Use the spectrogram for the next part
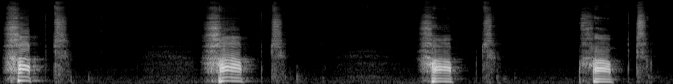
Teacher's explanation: There is no vowel in between B and T.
